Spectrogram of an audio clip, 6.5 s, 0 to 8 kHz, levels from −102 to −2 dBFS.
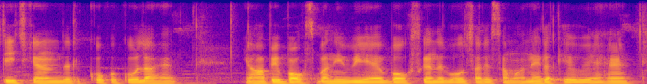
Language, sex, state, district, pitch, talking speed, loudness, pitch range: Hindi, male, Jharkhand, Ranchi, 110 Hz, 195 wpm, -16 LUFS, 110-115 Hz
